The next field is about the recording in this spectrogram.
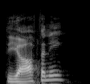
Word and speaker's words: Theophany: Theophany? – Yes.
